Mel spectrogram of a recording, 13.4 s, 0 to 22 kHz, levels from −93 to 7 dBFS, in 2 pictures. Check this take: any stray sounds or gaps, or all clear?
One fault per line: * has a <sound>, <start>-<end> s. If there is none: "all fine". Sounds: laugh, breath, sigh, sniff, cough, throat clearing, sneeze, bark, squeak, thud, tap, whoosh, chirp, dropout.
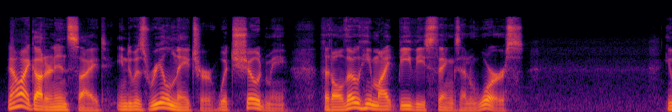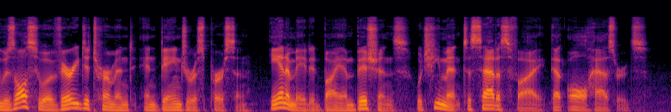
all fine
